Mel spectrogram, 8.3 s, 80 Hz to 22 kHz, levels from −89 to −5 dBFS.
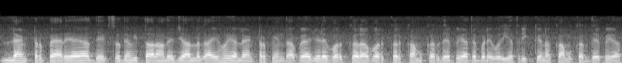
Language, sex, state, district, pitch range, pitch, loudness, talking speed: Punjabi, male, Punjab, Kapurthala, 125-130 Hz, 125 Hz, -16 LUFS, 240 wpm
